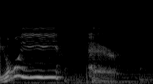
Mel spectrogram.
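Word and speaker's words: Hyoi Pear: You got a Hoyoi pair. That's how it's pronounced.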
